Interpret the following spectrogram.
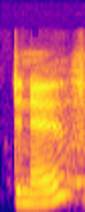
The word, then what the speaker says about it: Catherine Deneuve: I'm gonna mispronounce her name, and I'm sorry. I think it's Deneuve, Catherine Deneuve, because Catherine Deneuve. it is French.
